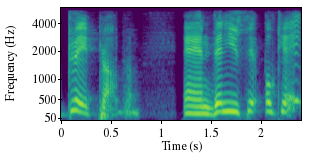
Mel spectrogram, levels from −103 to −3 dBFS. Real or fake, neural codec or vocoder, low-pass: fake; codec, 44.1 kHz, 1.7 kbps, Pupu-Codec; 5.4 kHz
